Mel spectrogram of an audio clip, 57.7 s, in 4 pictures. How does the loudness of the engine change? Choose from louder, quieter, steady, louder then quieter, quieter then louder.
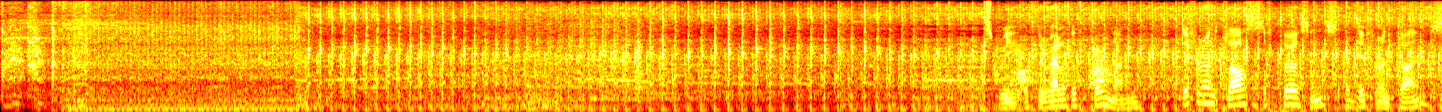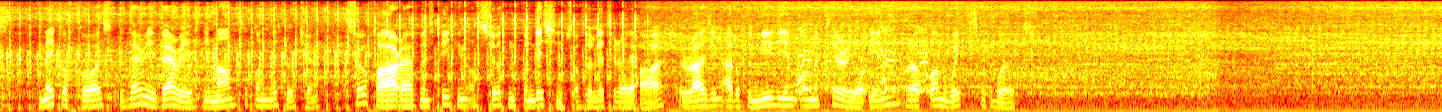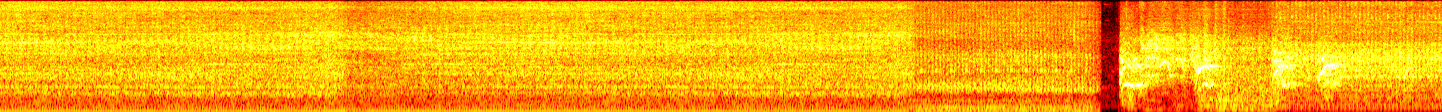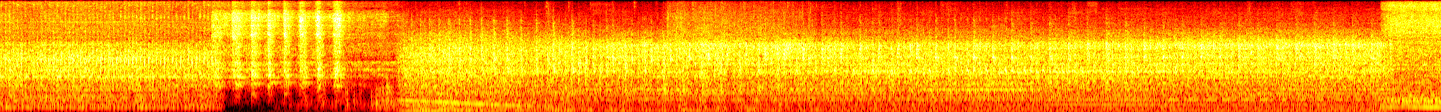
steady.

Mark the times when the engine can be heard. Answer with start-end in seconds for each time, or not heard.
0.0-57.6.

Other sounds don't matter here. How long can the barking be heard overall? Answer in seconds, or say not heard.
6 s.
